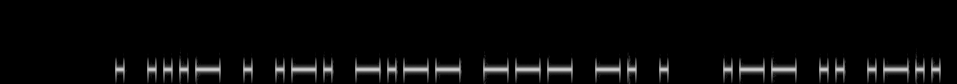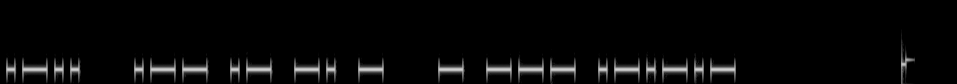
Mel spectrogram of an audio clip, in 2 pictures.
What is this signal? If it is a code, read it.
Morse code, heard as a keyed tone, about 15 wpm, 700 Hz. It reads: EVERYONE WILL WANT TO.
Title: Sentences from Top 1000 Words - Review Part 5 - 15wpm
